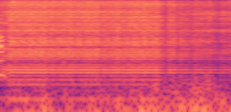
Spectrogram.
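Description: Ryobi cordless power inflator running steadily, its compressor motor buzzing as it pumps air into a car tyre.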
